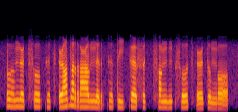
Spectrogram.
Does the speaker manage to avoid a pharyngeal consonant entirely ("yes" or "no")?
no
